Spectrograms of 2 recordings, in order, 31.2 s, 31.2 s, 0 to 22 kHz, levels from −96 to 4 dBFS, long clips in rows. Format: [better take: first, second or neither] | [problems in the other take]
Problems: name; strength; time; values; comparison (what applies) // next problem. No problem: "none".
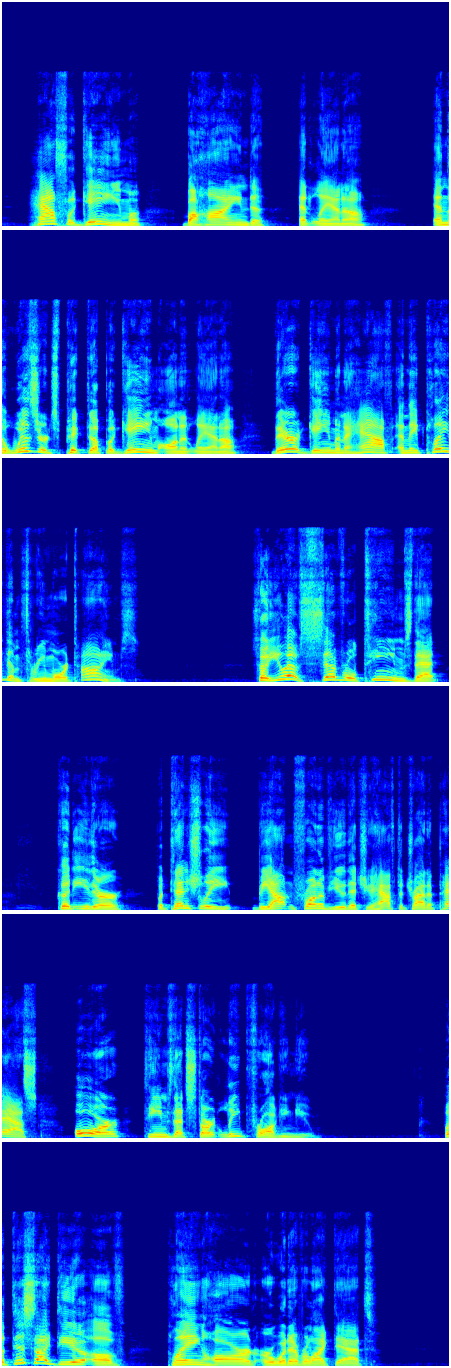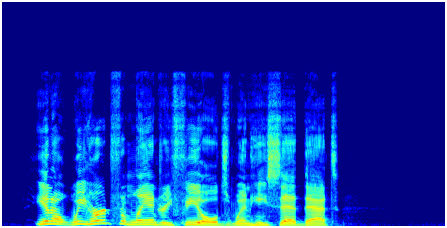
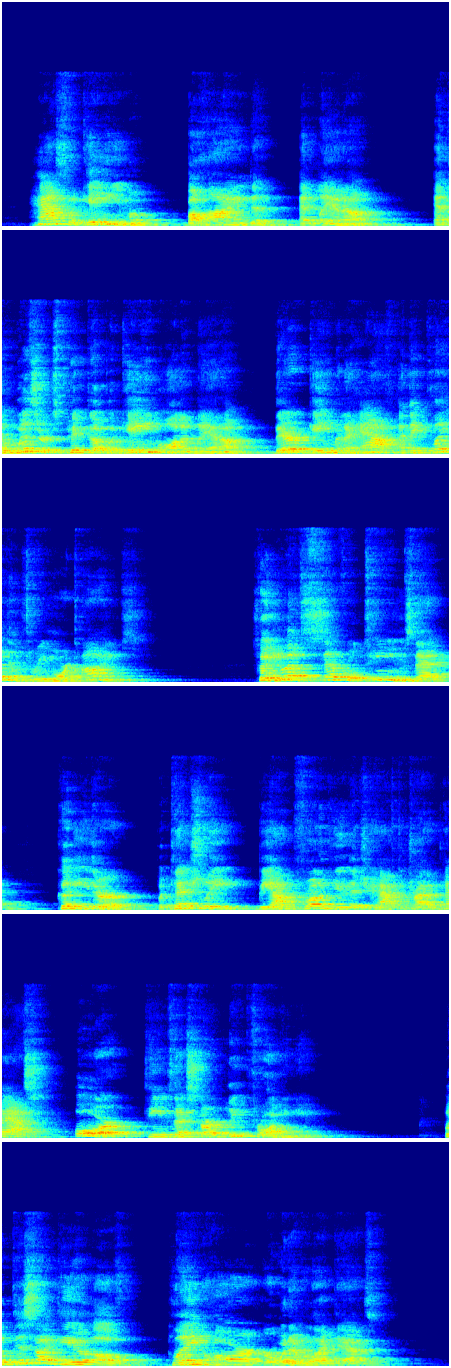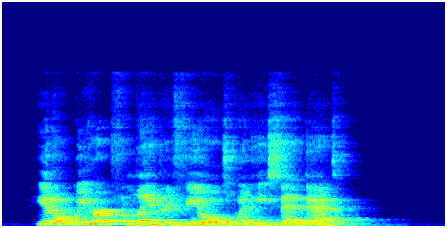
first | off-mic speech; far // room echo; noticeable; dies away in 0.7 s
